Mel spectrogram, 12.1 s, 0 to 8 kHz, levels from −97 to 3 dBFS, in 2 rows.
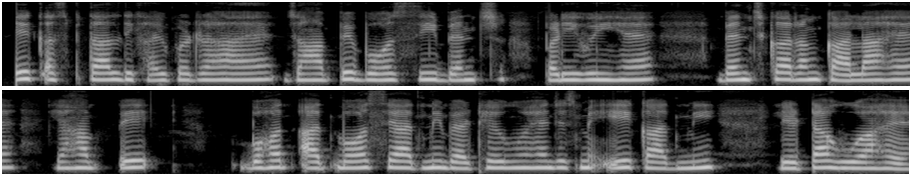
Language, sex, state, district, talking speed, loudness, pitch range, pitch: Hindi, male, Uttar Pradesh, Muzaffarnagar, 175 wpm, -25 LUFS, 225-240 Hz, 230 Hz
